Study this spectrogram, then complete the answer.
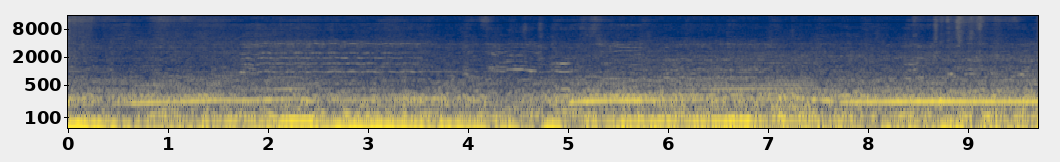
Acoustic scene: car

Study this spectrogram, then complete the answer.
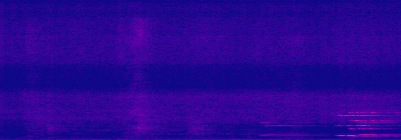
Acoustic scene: elevator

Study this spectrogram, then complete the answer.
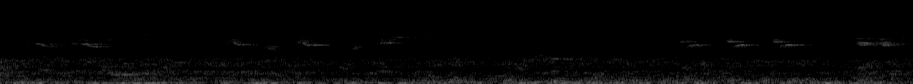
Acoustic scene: park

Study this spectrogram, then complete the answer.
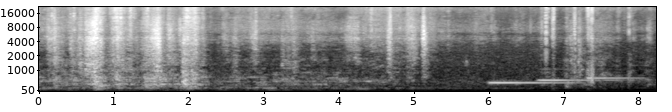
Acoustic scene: elevator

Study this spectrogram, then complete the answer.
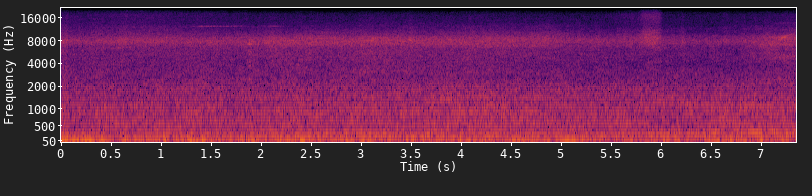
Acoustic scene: street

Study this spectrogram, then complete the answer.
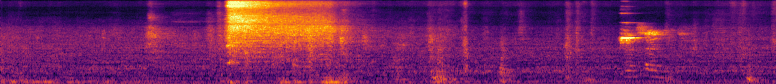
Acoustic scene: bus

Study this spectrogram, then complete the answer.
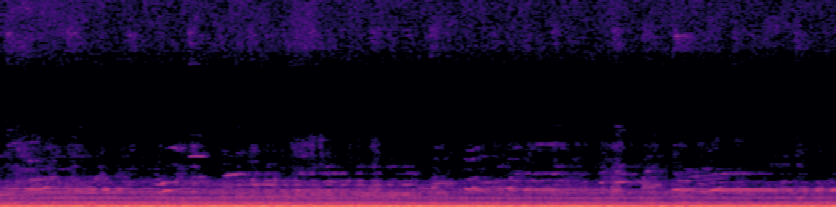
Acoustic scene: car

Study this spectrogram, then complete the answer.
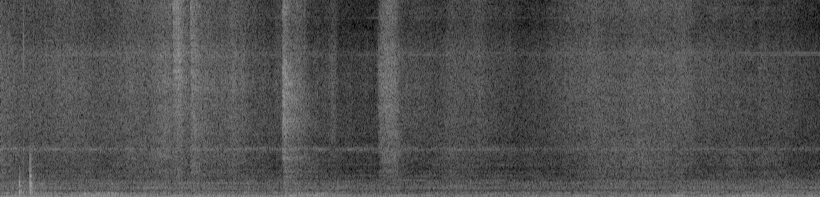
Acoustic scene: elevator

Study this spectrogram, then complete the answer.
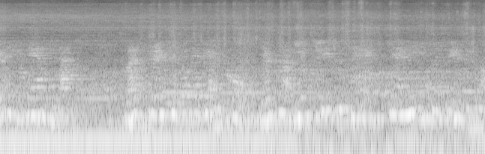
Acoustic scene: subway station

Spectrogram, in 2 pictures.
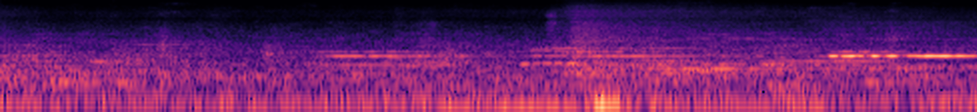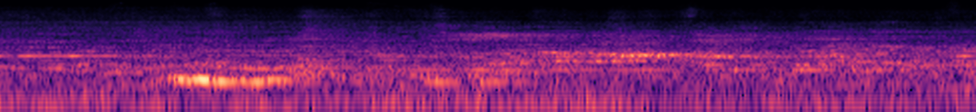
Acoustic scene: subway station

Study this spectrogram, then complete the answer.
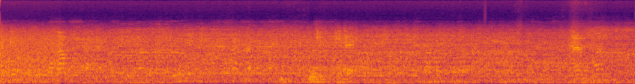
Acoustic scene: bus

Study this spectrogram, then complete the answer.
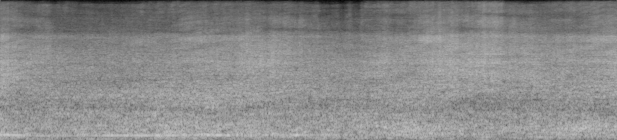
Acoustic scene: street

